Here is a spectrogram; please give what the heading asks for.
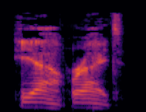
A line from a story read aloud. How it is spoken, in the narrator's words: said sarcastically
